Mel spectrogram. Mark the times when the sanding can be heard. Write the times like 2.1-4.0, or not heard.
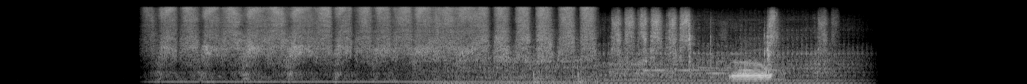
1.4-8.4.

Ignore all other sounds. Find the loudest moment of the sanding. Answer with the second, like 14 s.
8 s.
